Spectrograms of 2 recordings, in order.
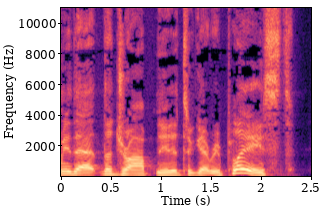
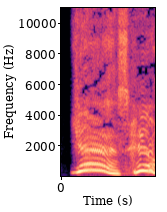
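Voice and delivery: imitating lady; 10 semitones higher than usual. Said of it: "She's all like".

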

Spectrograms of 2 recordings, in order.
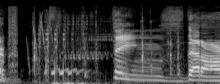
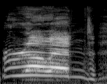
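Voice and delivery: high, slow anguished crying; despairing wail; 10 semitones higher, 3 dB louder, much slower than usual. Acted. Villain to Jones, wailing that all is ruined. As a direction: wail over the ruin.

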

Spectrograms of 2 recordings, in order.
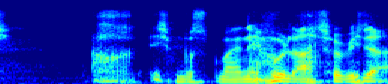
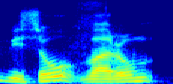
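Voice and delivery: usual speaking voice

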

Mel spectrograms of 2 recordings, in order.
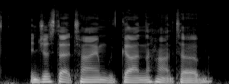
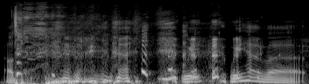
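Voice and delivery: volunteering through real laughter; laughing; 5 semitones higher, much slower than usual. Real, not acted. Resident agreeing to answer the host, laughing. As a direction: break up laughing while giving in.

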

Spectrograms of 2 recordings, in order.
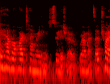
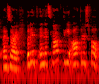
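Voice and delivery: normal talking voice

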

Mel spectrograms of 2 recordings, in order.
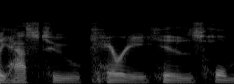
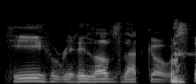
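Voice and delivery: put-on Viktor's accent; 2 semitones higher, 5 dB louder than usual. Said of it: "and he goes".

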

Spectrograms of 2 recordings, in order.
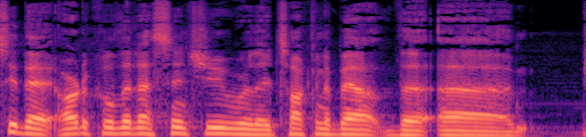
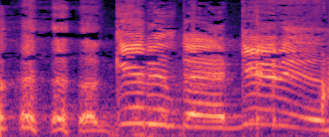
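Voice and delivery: put-on creepy giggly kid, very high-pitched; Boba; 3 dB louder, much slower than usual. Podcaster mimics young Boba during the chase, creepy high giggling voice. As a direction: squeal it through a creepy little laugh, imitating an excited boy. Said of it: "his little creepy laugh when they're".

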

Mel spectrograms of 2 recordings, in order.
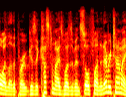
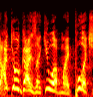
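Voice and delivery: high, slow, hammed-up Jersey accent; mock New Jersey porch threat; 7 semitones higher, 5 dB quieter, slower than usual. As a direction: imitate a Jersey tough guy, drawn out. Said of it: "a great story out in New Jersey".

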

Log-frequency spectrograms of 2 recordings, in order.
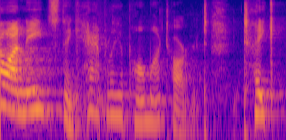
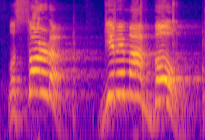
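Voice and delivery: loud, higher command; bossy summons; 7 semitones higher, 5 dB louder than usual. Acted. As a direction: bark for the bow. Knight summoning his servant.

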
